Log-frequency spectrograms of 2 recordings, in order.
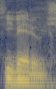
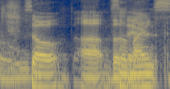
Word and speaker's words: Viveiros: give us the correct pronunciation. Well, if you're in Portugal, it's Viveiros. Okay, well, we're in the U.S. Yeah. So Viveiros.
